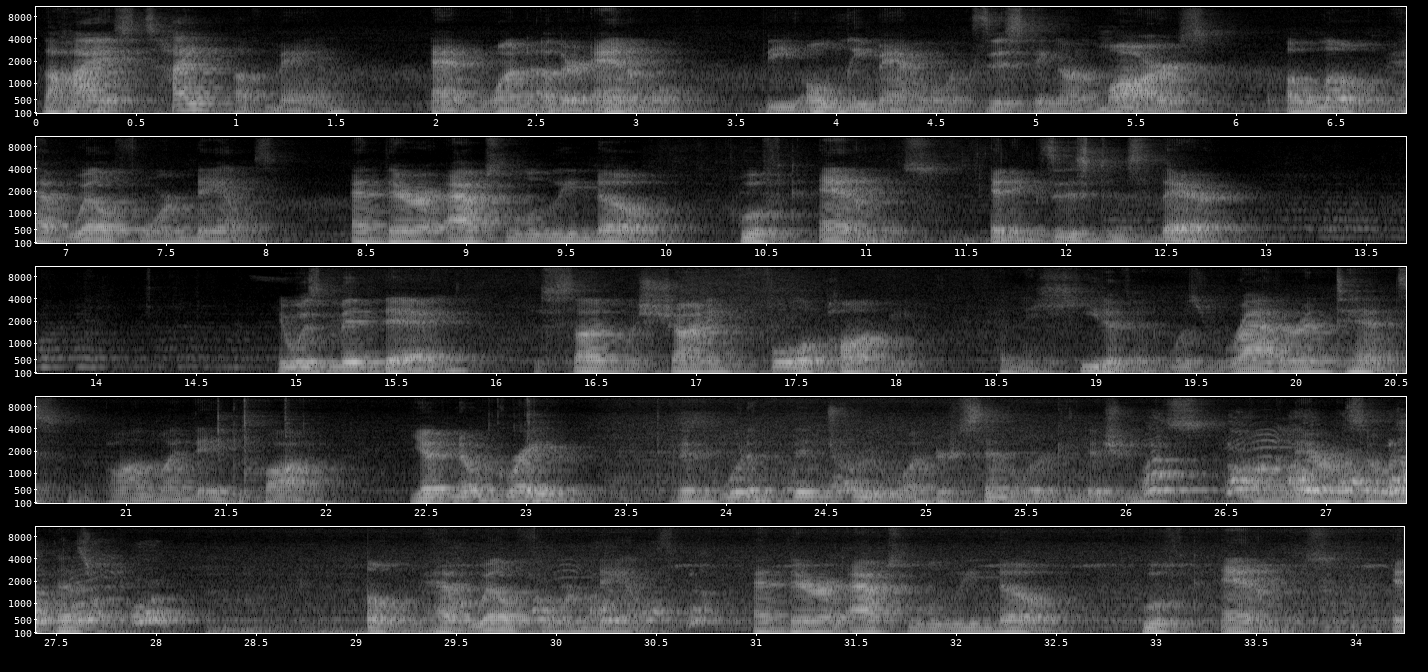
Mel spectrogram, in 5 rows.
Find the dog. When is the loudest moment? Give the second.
27 s.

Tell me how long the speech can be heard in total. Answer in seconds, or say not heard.
31 s.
